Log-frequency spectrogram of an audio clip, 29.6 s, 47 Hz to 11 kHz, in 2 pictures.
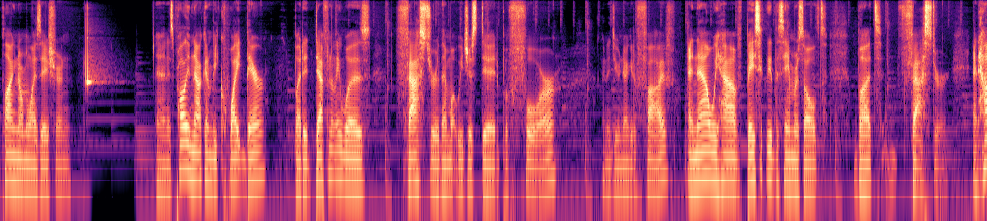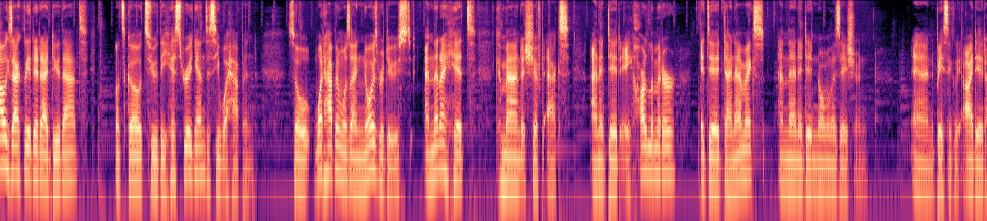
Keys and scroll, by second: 1.3 shift+w, 6.2 g, 7.6-8.6 typing, 16.2 shift+g.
